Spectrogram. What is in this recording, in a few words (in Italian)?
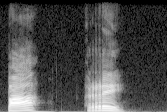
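"pare", italiano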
